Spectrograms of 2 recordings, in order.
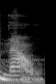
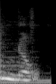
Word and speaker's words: know: Não é to now, ok? Se tem esse K aí, é to know. K, a gente não pronuncia ele, a gente não diz que know, a gente usa o know. Palavras com K em inglês, a gente geralmente não fala o K.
